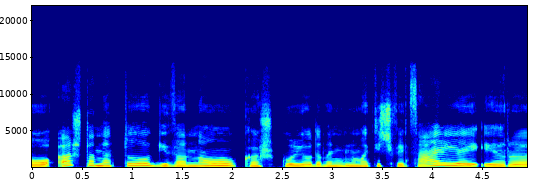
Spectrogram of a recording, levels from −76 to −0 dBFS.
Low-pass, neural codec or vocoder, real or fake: 14.4 kHz; codec, 44.1 kHz, 2.6 kbps, SNAC; fake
